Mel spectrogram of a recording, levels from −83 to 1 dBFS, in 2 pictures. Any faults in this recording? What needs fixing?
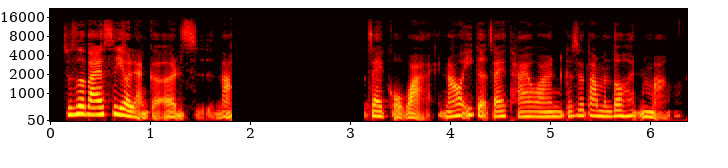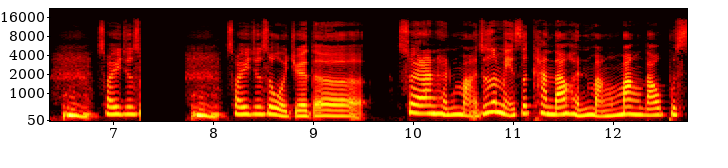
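Two stream reconnects break this speech. At 1.81 to 3.16 s, 1.33 s of silence ends with the audio about one and a half seconds further on. At 7.27 to 8.56 s, 447 ms of silence ends with 0.84 s repeated, as a resent burst would cause. Each time the connection dropped and a fresh decoder restarted mid-stream. A larger buffer and session resumption that continues from the exact position would prevent this.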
